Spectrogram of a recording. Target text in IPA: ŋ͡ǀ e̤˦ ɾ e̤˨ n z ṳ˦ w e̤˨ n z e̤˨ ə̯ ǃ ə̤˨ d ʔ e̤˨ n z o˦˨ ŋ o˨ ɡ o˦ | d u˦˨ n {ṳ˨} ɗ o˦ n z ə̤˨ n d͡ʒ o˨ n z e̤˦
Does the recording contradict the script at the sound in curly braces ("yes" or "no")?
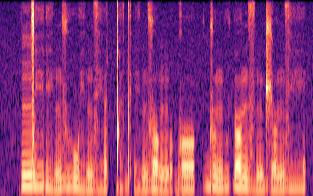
yes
